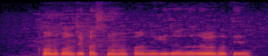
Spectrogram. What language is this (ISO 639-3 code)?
hin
